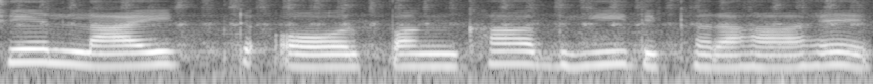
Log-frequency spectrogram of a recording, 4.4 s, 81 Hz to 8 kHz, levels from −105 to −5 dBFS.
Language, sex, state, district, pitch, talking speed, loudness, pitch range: Hindi, female, Madhya Pradesh, Dhar, 220 Hz, 110 wpm, -14 LUFS, 210-240 Hz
